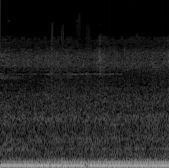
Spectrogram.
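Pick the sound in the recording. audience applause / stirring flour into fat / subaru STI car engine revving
subaru STI car engine revving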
